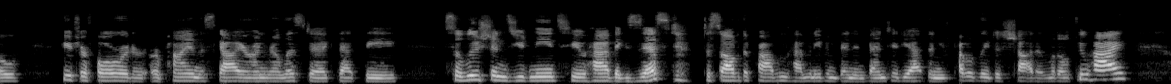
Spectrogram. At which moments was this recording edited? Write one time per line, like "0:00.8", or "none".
0:10.7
